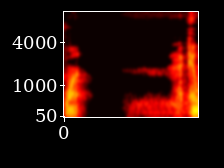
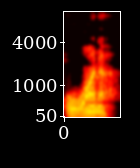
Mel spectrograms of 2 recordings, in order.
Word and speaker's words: want to: And we see the T in want is an NT. So we don't pronounce the T and we say wanna, wanna. I just want to eat. Want to or want to, you can pronounce it wanta or wanna. Both pronunciations are correct.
